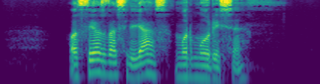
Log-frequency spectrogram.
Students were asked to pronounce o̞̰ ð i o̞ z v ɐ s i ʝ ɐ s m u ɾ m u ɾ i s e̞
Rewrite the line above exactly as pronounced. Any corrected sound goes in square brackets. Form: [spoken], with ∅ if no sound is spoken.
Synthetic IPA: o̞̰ [θ] i o̞ z v ɐ s i [ʎ] ɐ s m u ɾ m u ɾ i s e̞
